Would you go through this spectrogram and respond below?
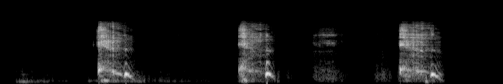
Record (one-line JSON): {"three_cough_length": "5.0 s", "three_cough_amplitude": 32768, "three_cough_signal_mean_std_ratio": 0.31, "survey_phase": "beta (2021-08-13 to 2022-03-07)", "age": "18-44", "gender": "Female", "wearing_mask": "No", "symptom_none": true, "smoker_status": "Never smoked", "respiratory_condition_asthma": false, "respiratory_condition_other": false, "recruitment_source": "REACT", "submission_delay": "9 days", "covid_test_result": "Negative", "covid_test_method": "RT-qPCR"}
